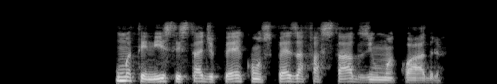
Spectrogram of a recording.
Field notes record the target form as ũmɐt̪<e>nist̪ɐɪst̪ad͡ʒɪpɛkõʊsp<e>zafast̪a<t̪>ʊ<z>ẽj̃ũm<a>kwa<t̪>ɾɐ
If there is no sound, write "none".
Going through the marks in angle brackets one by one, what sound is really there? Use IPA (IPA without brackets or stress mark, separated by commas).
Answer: e, ɛ, d̪, z, ɐ, d̪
